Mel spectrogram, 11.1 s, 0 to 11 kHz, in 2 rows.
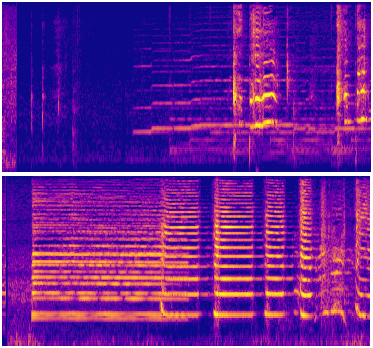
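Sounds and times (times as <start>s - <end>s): low rumble: 5.6s - 7.8s
car horn honking: 5.9s - 10.5s.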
